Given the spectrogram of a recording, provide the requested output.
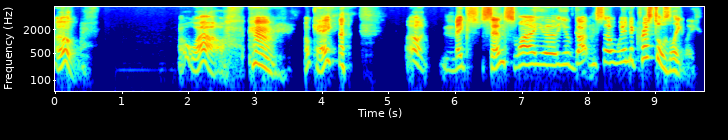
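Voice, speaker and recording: A woman reads a young boyfriend in an informal drama table read. The character is supportive and jokey, with a halting, slightly awkward delivery that stumbles into repeated words. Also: a little high, lively intonation, no room sound, studio quality, heavily acted. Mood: surprised, halting. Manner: hesitant, stammering.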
